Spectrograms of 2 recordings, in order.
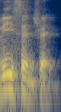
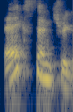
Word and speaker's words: eccentric: is that instead of Ecentric Ecentric is it yeah it's eccentric apparently Centric it's uh The Eccentric people and eccentric loading it's the same pronunciation so okay okay that's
